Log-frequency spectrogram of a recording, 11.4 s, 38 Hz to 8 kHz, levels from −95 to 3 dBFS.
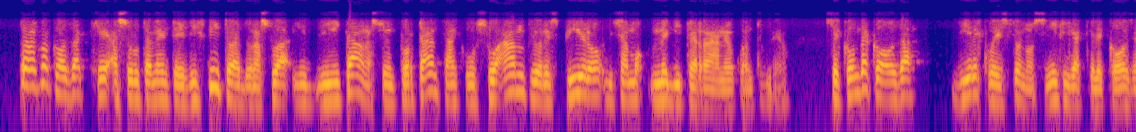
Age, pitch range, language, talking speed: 40-59, 115-145 Hz, Italian, 170 wpm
